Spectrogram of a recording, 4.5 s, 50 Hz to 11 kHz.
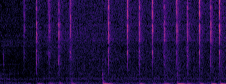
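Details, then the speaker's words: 1984 BMW K100 throttle body throttle position switch, removed after the meter showed nothing and suspected maladjusted: crisp clicks at irregular intervals as the throttle is worked, switching normally. "I don't think it was adjusted properly. So looks like it is working."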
